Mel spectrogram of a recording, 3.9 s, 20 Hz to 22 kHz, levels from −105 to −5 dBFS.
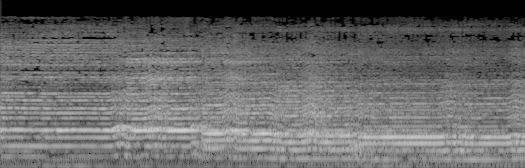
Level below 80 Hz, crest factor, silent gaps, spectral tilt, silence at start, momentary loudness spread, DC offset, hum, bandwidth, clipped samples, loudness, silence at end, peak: -60 dBFS; 14 dB; none; -2 dB/octave; 0 s; 5 LU; under 0.1%; 50 Hz at -60 dBFS; 15.5 kHz; under 0.1%; -30 LUFS; 0 s; -16 dBFS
